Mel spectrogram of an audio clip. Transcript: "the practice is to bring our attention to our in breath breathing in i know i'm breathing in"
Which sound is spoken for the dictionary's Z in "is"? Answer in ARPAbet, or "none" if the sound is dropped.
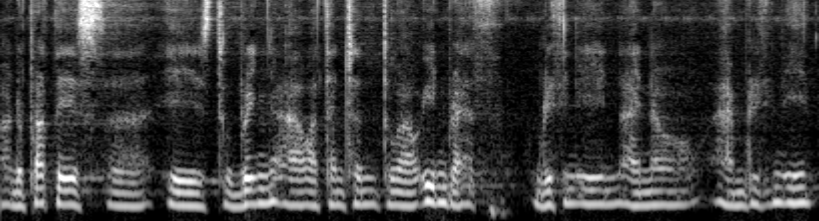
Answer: S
